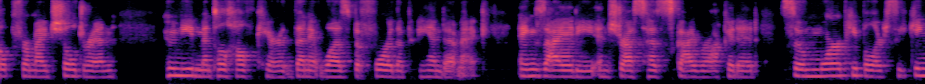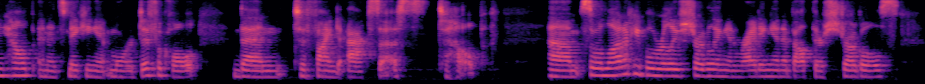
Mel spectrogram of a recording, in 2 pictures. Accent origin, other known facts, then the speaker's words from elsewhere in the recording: Edmond, Oklahoma, United States; I was born and raised here in Oklahoma. I am an Okie through and through. I grew up in Edmond, went to school there, K through 12, and then went to journalism school at OU and graduated from there.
